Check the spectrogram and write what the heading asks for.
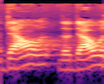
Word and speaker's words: Tao: And I picked out the chapter on Taoism today, which is spelled T-A-O, but it's pronounced Tao, as if it were a D.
